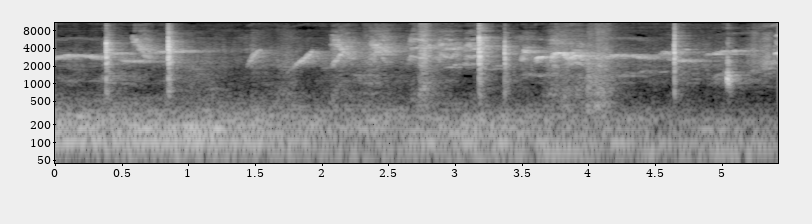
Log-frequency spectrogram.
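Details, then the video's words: White-rumped shama pouring out a varied song of short whistles, slurs and sharp clicks, played to lure shamas into singing, over a steady low rumbling background noise. "Masteran burung murai pancingan suara burung murai burung murai gacor"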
